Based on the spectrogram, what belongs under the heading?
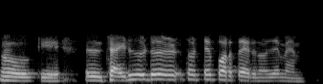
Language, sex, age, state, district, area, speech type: Malayalam, female, 18-30, Kerala, Pathanamthitta, rural, conversation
